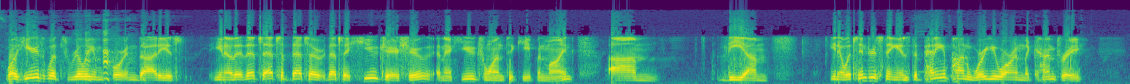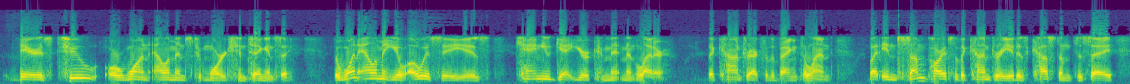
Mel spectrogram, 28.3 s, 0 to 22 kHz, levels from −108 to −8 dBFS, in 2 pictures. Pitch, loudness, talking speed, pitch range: 110 Hz, -11 LUFS, 175 wpm, 95-125 Hz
